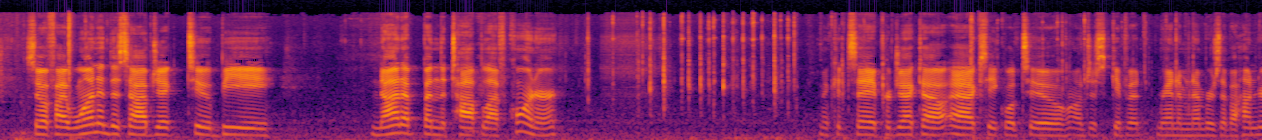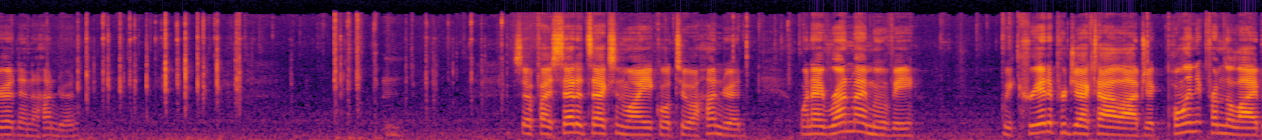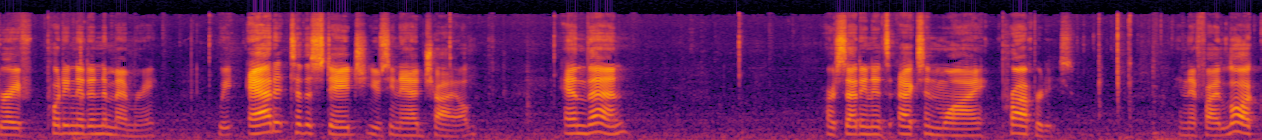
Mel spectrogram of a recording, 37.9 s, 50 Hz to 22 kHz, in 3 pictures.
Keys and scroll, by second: 5.2-17.7 typing.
